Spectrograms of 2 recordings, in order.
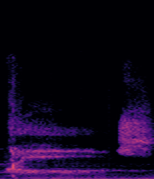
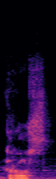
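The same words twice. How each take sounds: First: It is said in an eerie, horror-film voice. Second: It is said in an ordinary speaking voice. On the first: "നമ്മുടെ horror മൂവിയിലൊക്കെ കേൾക്കുന്ന പോലെ" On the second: "ഞാൻ cross എന്ന് പറയുന്ന മാതിരിയല്ല"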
